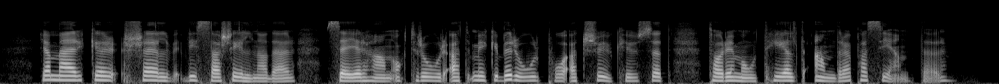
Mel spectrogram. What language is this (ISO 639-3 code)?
swe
